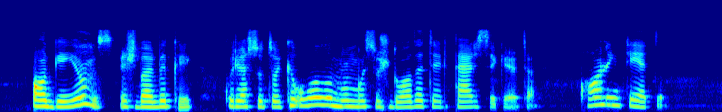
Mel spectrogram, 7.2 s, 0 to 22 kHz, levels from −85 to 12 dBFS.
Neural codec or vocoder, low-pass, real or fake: codec, 16 kHz, 1 kbps, X-Codec, HuBERT features, trained on balanced general audio; 7.2 kHz; fake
